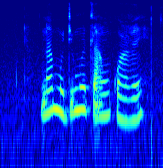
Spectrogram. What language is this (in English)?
Northern Sotho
